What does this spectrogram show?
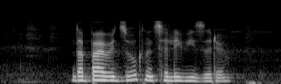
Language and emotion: Russian, neutral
